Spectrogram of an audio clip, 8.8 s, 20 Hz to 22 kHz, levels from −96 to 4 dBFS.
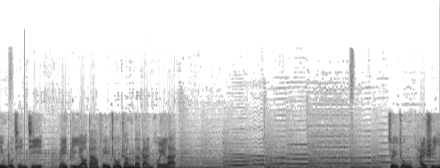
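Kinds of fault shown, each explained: Overlap between stream segments: two neighbouring stream segments claim the same few milliseconds, and the player discards that stretch, so about 5 ms of real audio is lost and the waveform jumps across the gap. Here it gives a tiny click or skip at 0.49 s and again at 4.48 s, spaced to match 4-second segments. Unlike a dropout, nothing goes silent; the sound simply lurches forward at each boundary.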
